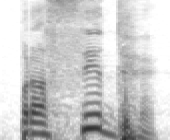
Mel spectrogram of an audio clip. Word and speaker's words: प्रसिद्ध: प्रसिद्ध। इसको द मत पढ़िएगा। प्रसिद्ध ध उच्चारण होता है। पूरा ध होता है उच्चारण।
